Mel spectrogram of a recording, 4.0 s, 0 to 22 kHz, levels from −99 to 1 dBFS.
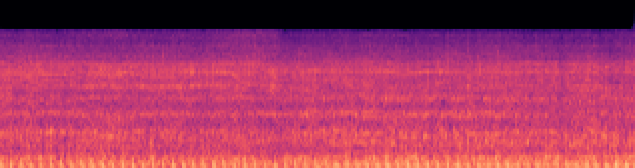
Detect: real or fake fake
